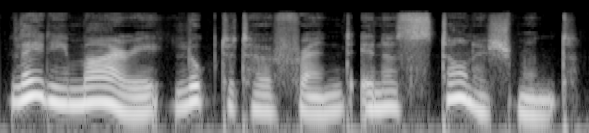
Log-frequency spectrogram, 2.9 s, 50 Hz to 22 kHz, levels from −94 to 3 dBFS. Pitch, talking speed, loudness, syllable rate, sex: 175 Hz, 165 wpm, -17 LUFS, 5.1 syllables/s, female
